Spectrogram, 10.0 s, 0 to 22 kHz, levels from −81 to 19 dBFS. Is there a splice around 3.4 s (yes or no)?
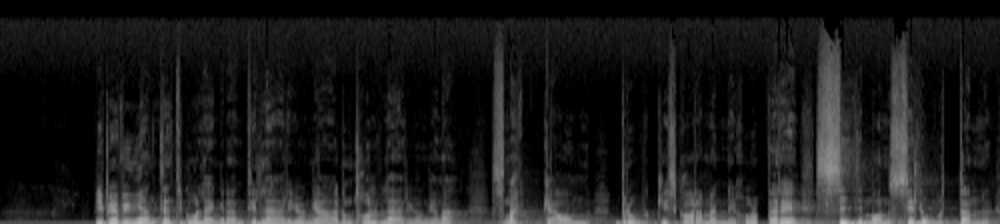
yes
